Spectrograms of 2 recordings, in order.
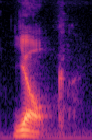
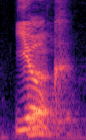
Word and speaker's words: yolk: Yolk. Y-O-K-E. Nobody says Yolk. the L, dude. Carney said the L. Say it again. I say yolk. Yolk. He hits the, yeah. And that rhymes with folk.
